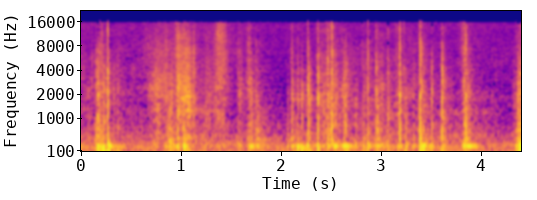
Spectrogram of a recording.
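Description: Fingertips tap a large orange plastic Tide detergent jug with a blue cap as it is turned in the hands. A quick, uneven run of short, hollow, low plastic taps with a slight boomy resonance around 200 Hz, plus soft handling rustle between them. The louder knocks come near the start and end.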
